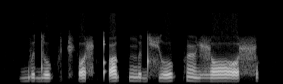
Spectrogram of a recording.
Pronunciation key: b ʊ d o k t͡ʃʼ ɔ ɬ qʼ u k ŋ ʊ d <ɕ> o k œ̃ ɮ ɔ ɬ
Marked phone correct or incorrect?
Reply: correct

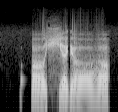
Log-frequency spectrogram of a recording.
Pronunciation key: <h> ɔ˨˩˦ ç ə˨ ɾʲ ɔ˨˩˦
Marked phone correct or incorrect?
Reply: incorrect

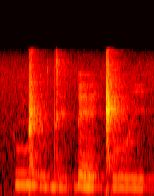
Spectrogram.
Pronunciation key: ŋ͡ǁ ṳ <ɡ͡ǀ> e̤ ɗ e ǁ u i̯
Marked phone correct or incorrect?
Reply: incorrect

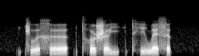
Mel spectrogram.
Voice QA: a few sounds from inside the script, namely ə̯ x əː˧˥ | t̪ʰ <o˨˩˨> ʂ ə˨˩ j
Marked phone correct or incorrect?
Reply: incorrect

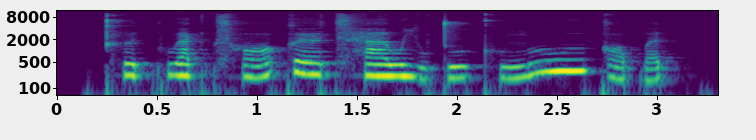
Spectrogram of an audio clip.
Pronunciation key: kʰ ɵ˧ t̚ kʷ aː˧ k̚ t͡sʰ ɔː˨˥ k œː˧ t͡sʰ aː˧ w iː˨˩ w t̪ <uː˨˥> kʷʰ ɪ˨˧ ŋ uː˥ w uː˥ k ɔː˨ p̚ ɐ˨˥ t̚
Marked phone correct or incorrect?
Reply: incorrect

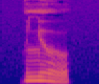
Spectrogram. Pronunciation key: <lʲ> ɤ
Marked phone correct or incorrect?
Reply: correct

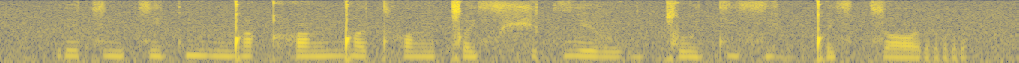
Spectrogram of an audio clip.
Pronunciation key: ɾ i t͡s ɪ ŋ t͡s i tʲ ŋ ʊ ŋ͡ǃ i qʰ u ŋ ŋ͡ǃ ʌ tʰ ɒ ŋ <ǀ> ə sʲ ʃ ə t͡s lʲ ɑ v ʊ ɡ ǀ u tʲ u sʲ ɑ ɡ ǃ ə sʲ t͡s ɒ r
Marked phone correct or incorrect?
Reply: correct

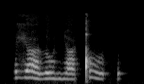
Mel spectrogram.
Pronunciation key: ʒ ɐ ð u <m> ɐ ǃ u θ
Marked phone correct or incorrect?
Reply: incorrect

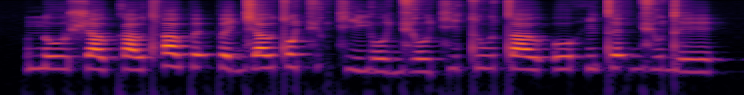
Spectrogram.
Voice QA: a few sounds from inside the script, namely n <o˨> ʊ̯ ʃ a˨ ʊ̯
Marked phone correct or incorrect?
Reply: correct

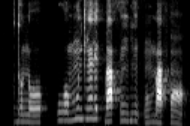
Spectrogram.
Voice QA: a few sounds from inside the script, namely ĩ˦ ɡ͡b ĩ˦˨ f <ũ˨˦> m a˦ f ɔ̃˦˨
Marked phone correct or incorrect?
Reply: correct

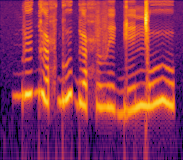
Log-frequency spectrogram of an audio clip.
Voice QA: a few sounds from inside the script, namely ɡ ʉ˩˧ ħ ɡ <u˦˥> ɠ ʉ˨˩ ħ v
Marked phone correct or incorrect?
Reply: incorrect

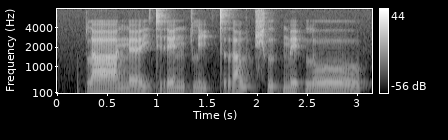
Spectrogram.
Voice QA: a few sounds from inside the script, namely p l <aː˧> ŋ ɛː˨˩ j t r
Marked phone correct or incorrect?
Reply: correct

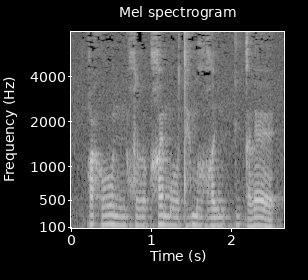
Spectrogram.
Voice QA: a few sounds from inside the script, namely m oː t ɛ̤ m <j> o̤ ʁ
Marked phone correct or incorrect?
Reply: incorrect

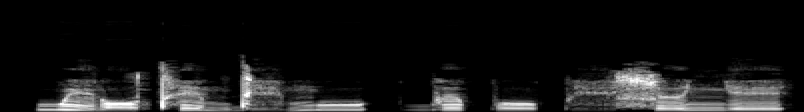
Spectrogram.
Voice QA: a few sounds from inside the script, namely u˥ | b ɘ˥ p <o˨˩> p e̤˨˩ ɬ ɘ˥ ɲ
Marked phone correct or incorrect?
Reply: correct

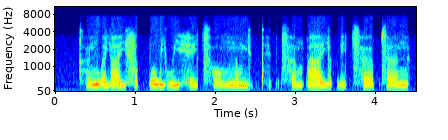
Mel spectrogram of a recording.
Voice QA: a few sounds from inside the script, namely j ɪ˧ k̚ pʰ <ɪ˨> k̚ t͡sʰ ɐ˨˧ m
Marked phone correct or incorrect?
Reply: correct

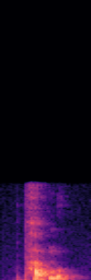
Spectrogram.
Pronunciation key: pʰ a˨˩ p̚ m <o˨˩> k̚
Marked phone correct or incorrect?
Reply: incorrect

